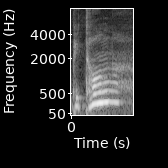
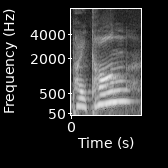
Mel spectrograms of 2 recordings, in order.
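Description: First: It is said with a German pronunciation. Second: It is said with an American pronunciation. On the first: "Viele Deutsche sagen Python" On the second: "Amerikaner sagen Python"

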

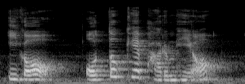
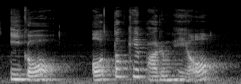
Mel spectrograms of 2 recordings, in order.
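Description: Both takes have the same delivery.

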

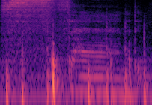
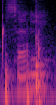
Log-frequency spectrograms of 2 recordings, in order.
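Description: First: The S sound at the start is long. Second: The S sound at the start is short. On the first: The speaker calls it right. "You have to keep it long. You have to keep that S" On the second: The speaker calls it wrong. "Not sanity"

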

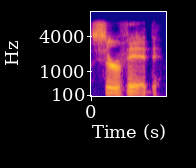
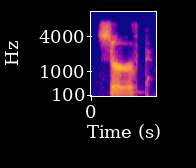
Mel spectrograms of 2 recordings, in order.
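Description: First: The word is said as two syllables. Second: The word is said as one syllable. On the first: The speaker calls it wrong. "not served" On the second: The speaker calls it right. "Served, not served. Served. One syllable"

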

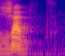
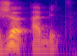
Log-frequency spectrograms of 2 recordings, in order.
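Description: First: The vowel of je is dropped. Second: The vowel of je is pronounced separately. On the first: The speaker calls it right. "we say j'habite" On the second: The speaker calls it wrong. "we don't say je habite"

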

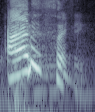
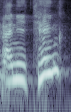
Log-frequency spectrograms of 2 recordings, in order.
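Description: First: The stress falls on the first part. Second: The stress falls on the second part. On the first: The speaker calls it right. "first element prominent" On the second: The speaker calls it wrong. "We don't say anything"

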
